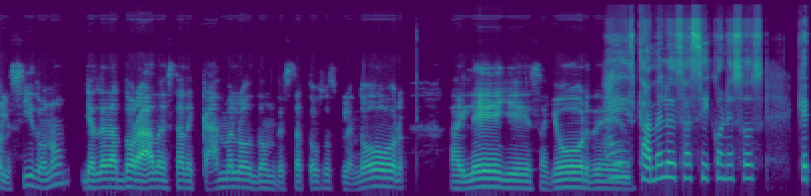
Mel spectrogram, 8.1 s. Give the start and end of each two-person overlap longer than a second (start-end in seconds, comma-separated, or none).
none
